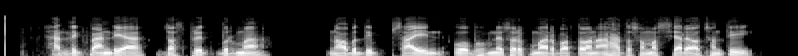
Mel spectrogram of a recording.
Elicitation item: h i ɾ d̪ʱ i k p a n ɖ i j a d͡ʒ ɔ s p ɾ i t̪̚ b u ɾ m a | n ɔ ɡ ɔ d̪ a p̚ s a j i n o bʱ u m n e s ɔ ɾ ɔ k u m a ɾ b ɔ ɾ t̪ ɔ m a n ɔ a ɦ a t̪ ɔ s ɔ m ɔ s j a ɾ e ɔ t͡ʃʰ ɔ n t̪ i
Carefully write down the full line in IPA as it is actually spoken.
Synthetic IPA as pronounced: h a ɾ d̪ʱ i k p a ɳ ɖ i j a d͡ʒ ɔ s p ɾ i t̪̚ b u ɾ m a | n ɔ b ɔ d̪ i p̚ s a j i n o bʱ u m n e s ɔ ɾ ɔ k u m a ɾ b ɔ ɾ t̪ ɔ m a n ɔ a ɦ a t̪ ɔ s ɔ m ɔ s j a ɾ e ɔ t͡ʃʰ ɔ n t̪ i

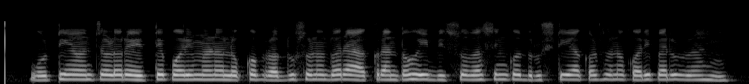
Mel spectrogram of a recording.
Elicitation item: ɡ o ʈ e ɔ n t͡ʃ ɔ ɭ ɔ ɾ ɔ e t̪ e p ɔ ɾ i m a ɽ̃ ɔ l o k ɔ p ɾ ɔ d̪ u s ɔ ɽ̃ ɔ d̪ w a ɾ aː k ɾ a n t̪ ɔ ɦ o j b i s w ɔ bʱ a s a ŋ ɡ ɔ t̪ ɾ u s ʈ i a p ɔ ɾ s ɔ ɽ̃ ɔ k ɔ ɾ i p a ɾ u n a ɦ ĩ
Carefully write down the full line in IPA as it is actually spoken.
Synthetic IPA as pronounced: ɡ o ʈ i ɔ n t͡ʃ ɔ ɭ ɔ ɾ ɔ e t̪ e p ɔ ɾ i m a ɽ̃ ɔ l o k ɔ p ɾ ɔ d̪ u s ɔ ɽ̃ ɔ d̪ w a ɾ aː k ɾ a n t̪ ɔ ɦ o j b i s w ɔ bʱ a s i ŋ k ɔ d̪ ɾ u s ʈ i a k ɔ ɾ s ɔ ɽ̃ ɔ k ɔ ɾ i p a ɾ u n a ɦ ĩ

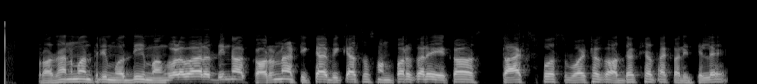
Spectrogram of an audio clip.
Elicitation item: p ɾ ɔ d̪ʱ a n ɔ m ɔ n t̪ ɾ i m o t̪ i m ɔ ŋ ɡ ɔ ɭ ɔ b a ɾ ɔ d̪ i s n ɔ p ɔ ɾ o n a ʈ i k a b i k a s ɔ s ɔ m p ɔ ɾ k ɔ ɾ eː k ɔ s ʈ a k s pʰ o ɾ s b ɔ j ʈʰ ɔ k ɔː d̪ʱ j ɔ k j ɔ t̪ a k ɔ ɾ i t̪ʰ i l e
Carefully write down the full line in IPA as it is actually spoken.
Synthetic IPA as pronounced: p ɾ ɔ d̪ʱ a n ɔ m ɔ n t̪ ɾ i m o d̪ i m ɔ ŋ ɡ ɔ ɭ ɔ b a ɾ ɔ d̪ i n ɔ k ɔ ɾ o n a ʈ i k a b i k a s ɔ s ɔ m p ɔ ɾ k ɔ ɾ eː k ɔ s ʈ a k s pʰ o ɾ s b ɔ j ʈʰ ɔ k ɔː d̪ʱ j ɔ kʰ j ɔ t̪ a k ɔ ɾ i t̪ʰ i l e

